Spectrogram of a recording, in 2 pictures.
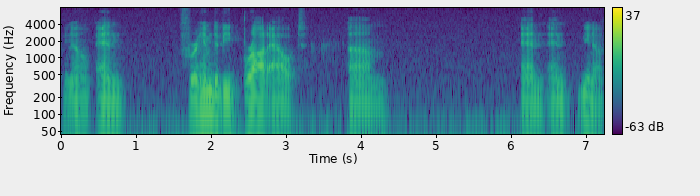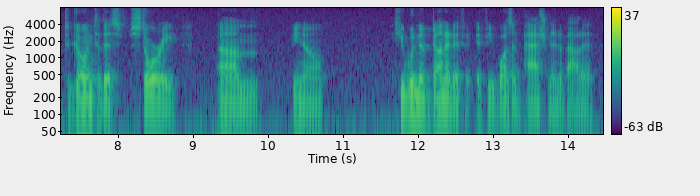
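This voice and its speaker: A man chatting casually as a voice actor being interviewed, thoughtful and halting as he searches for words. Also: deep voice.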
